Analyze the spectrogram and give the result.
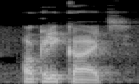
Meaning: to hail, to call (to)
- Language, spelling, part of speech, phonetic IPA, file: Russian, окликать, verb, [ɐklʲɪˈkatʲ], Ru-окликать.ogg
